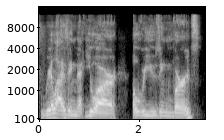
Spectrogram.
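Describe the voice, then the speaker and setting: A man hosting a group video call, talking fast in a casual way and laughing often. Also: lowish voice, fairly even intonation, no room sound, clean studio sound. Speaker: call host.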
